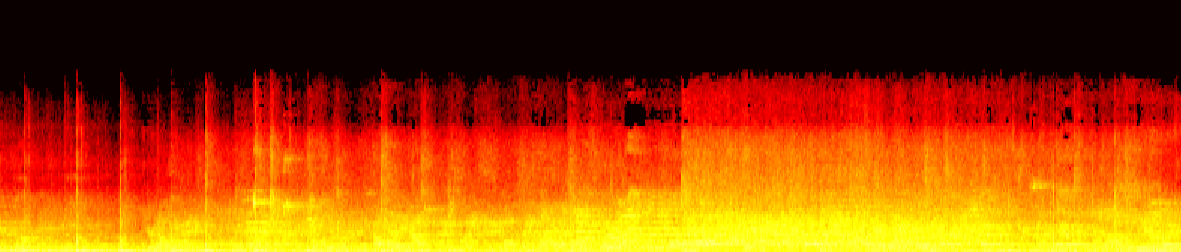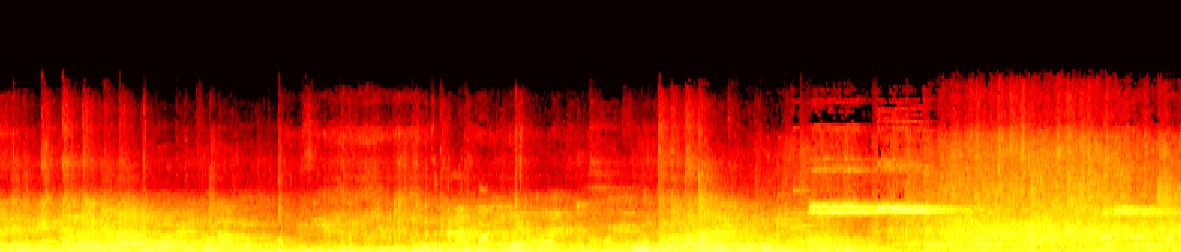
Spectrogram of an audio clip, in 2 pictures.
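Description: A basketball bouncing on a hardwood gym floor as it is dribbled, in repeated thuds that come thickest in the first several seconds. Voices of players and spectators carry on underneath in the large gym.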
